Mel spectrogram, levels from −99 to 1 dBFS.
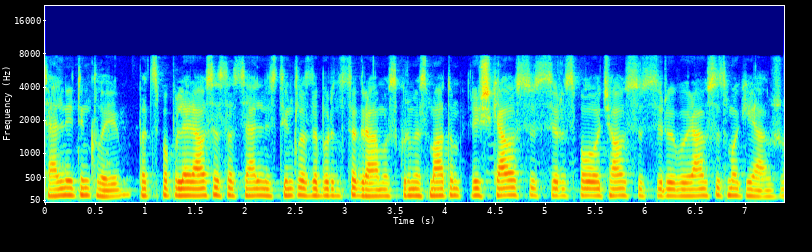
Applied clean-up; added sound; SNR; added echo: none; none; none; none.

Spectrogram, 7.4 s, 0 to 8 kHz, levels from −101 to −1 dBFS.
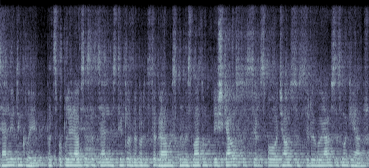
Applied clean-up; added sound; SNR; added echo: neural separator model SepFormer DNS4.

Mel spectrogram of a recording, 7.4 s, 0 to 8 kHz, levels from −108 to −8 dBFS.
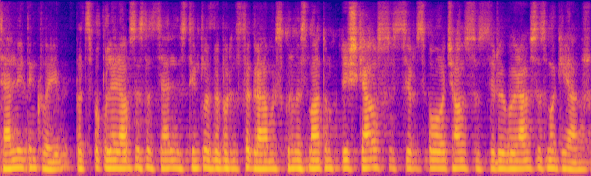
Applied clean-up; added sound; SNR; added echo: neural mask model DeepFilterNet 3.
